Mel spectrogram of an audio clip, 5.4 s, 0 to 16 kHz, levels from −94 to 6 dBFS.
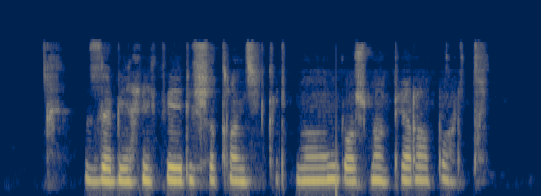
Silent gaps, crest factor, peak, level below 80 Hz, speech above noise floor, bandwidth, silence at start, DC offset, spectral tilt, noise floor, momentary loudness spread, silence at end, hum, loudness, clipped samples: none; 18 dB; -10 dBFS; -64 dBFS; 19 dB; 8 kHz; 0.45 s; under 0.1%; -5.5 dB/octave; -44 dBFS; 18 LU; 0.6 s; none; -26 LUFS; under 0.1%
